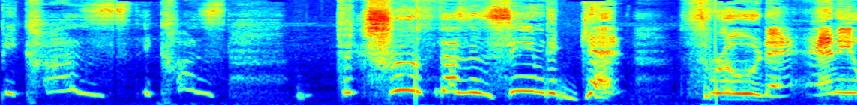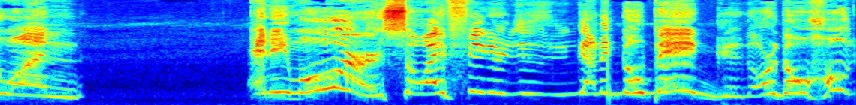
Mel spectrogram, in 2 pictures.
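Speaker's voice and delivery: high wail, swelling from small to loud; hammed-up sobbing. Explaining the lie to reporters, high hammed-up sobbing. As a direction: blubber the excuse in a high, slow cry. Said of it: "And I'm just sobbing".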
